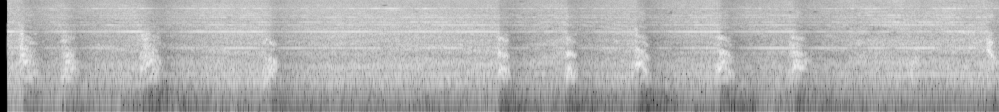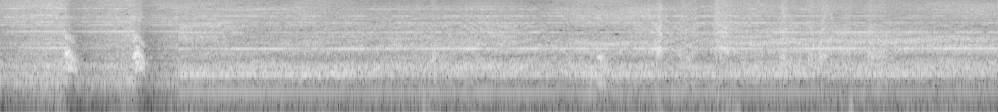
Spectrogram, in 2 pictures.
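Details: Boxer dog playing with a leaf blower and a pile of leaves: about a dozen sharp barks in quick bursts over the steady roar of the blower, which then drones on alone with a low hum after the barking stops.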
